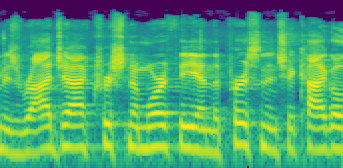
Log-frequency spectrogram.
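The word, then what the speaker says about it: Krishnamoorthi: When I first ran for office, I said, my name is Raja Krishnamurthy, and the person in Chicago looked right back at me and said, Roger Christian Murphy.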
